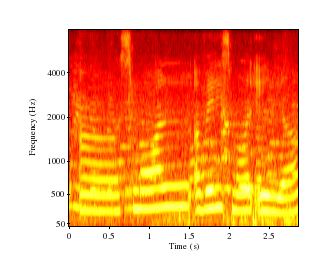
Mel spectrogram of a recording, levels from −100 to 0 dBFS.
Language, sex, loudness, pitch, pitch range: English, female, -15 LUFS, 260 Hz, 245-290 Hz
